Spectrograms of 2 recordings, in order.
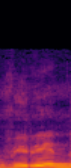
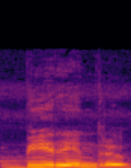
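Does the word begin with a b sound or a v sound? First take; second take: v sound; b sound. First: The word begins with a v sound. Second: The word begins with a b sound. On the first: The speaker calls it right. "व आएगा यहाँ पे, तो वीरेंद्र हो जाएगा" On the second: The speaker calls it wrong. "बीरेंद्र नहीं होता है, ब नहीं आएगा"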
